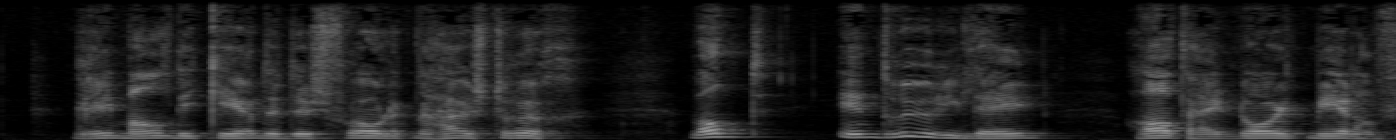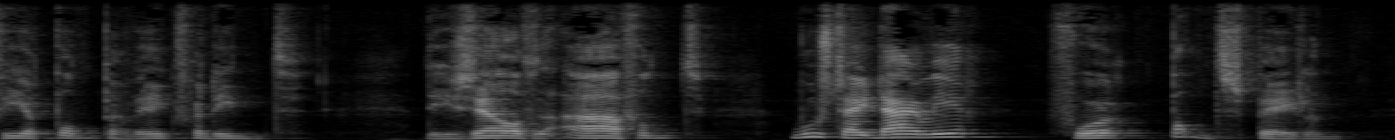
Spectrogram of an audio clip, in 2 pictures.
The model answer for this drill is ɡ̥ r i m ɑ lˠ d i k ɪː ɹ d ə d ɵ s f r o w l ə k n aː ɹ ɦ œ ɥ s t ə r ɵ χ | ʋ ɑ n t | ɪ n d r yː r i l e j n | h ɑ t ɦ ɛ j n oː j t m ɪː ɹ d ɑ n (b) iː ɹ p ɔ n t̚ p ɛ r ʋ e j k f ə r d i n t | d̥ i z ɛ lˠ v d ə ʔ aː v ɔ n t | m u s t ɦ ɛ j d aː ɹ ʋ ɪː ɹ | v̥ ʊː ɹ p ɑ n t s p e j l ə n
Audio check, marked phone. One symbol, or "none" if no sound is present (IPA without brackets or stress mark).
v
